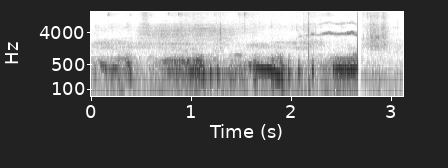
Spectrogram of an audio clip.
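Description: Pigeons cooing inside a cage, repeated low rolling coos close by, followed by a brief sharp clack near the end.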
